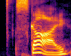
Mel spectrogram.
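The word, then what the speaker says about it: Skye: contemporary sort of tone sky as in s KY e is one of those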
